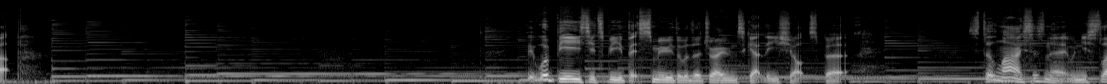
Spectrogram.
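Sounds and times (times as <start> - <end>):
acoustic guitar plucked notes: 0.0 - 11.0.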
